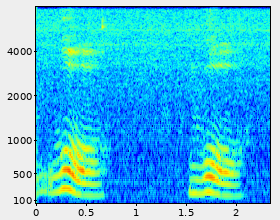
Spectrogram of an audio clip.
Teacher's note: just leave it off so that it doesn't really exist so the r ends up hanging in the air just lingering to create this kind of floaty soft sound · Very often in the modern RP British accent, we don't pronounce the R. I've said this many a time in my videos, but we just leave it off so that it doesn't really exist.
